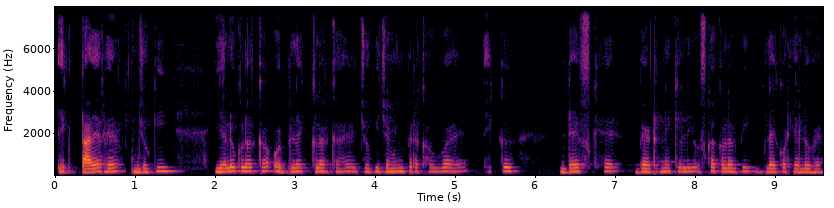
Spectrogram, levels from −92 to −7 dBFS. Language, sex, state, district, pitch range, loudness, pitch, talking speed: Hindi, male, Bihar, Gopalganj, 170-180 Hz, -39 LUFS, 175 Hz, 205 wpm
